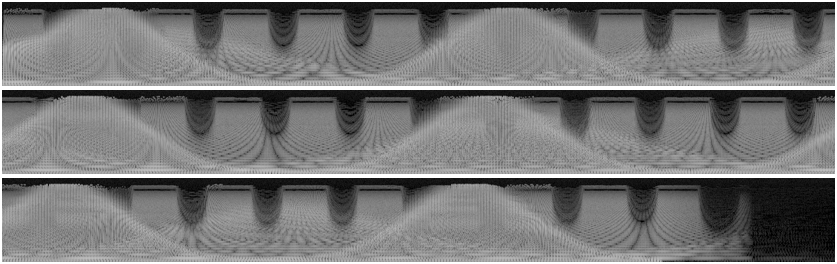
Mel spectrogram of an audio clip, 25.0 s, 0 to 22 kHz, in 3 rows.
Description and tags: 80sretropad80bpm
80's sounding retro-pad, with filtersweep. 8 bars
